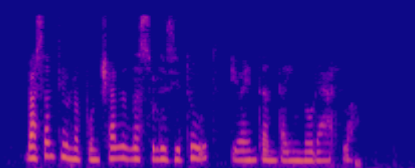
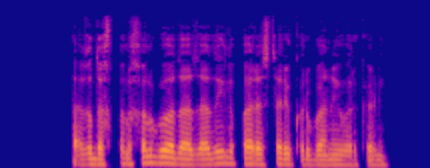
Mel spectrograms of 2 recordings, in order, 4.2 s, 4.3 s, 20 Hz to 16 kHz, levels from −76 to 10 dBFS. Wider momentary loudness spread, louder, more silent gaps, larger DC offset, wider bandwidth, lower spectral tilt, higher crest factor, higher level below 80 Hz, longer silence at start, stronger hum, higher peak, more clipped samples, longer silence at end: about the same, 12 LU vs 10 LU; second, -31 LUFS vs -18 LUFS; neither; neither; about the same, 11.5 kHz vs 11.5 kHz; about the same, -5.5 dB/octave vs -6 dB/octave; about the same, 20 dB vs 18 dB; second, -62 dBFS vs -52 dBFS; second, 0.25 s vs 0.75 s; neither; second, -12 dBFS vs 0 dBFS; neither; about the same, 0.55 s vs 0.45 s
